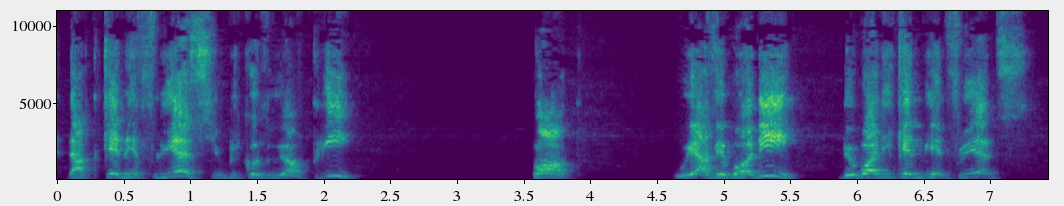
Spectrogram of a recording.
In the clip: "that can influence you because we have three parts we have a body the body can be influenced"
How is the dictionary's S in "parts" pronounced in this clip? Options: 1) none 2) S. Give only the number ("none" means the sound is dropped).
1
